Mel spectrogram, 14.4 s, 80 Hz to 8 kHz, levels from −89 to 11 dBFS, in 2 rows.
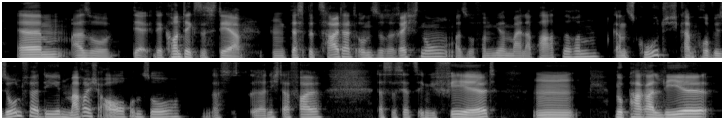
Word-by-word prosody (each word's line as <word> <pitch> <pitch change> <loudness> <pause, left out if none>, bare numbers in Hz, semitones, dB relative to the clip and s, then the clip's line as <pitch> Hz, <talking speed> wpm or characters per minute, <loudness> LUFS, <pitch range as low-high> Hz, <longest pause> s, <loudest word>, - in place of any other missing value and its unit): Ähm, 135 +2 +4
also 115 -3 -4 0.2
der - - -3
der - - -7
Kontext 150 -2 +1
ist 110 - -12
der. 105 -5 +2 0.2
Hm, 105 0 -9
das 120 - -3
bezahlt 135 +3 0
halt 150 -2 -1
unsere 120 -4 -7
Rechnung, 155 +7 -4
also 110 -1 -11
von 110 +1 -11
mir 115 +1 -4
und - - -6
meiner 105 -2 -5
Partnerin, 150 - -6
ganz 105 0 -7
gut. 225 - -4
Ich 255 - -16
kann 110 0 -4
Provision 120 - -1
verdienen, 150 -6 -1
mache 160 +11 +3
ich - - -10
auch 75 0 +1
und 150 - -5
so. 145 +3 -2 0.2
Das 125 -6 -15
ist, - - -29
äh, 110 0 -4
nicht 130 0 -8
der 135 - -2
Fall, 135 +1 +1 0.5
dass - - -8
das 120 -1 -12
jetzt 125 -1 -7
irgendwie 120 -1 -6
fehlt. 140 +4 +4 0.3
Hm, 125 0 +2 0.3
nur 135 -1 +3
parallel 140 +3 +7
130 Hz, 185 wpm, -26 LUFS, 115-145 Hz, 0.5 s, parallel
